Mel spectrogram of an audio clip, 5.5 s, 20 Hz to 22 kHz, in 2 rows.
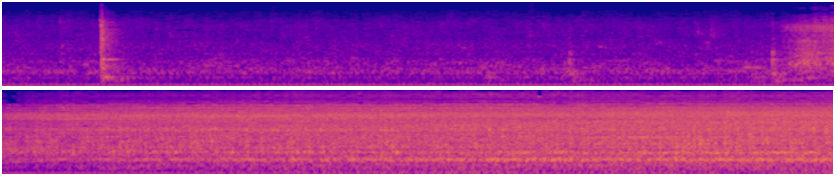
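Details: BWS 230 electric motor spinning up on a variable supply: quiet with no sparking at 7 V and 12 V, then at around 20 V a harsh crackling hiss as the brushes arc on the commutator.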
